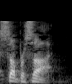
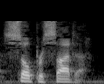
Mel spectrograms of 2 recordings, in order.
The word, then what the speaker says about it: sopressata: You know, if you're if you're if you're Italian, by the way, and you're from like New Jersey or New York, you call it like soppressata, right? And if you're an Italian that's from Italy, you call it sopressata. Okay, so don't tell me I'm pronouncing it wrong. It's that northeastern Italian thing that makes you guys say it that way.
